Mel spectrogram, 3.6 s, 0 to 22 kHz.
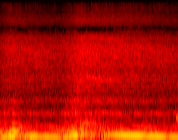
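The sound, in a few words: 2022 VW MK8 GTI exhaust pops in sport mode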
